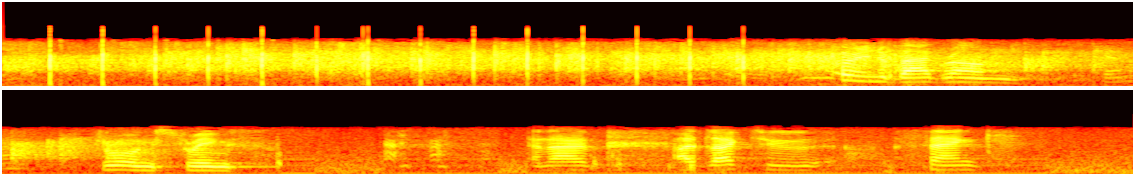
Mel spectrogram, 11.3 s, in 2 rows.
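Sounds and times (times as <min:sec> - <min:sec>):
audience applause: 0:00.0 - 0:06.8
speech: 0:04.2 - 0:05.2, 0:06.2 - 0:07.0, 0:08.4 - 0:10.7.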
